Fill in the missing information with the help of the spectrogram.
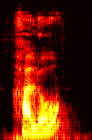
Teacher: The German H is aspirated at the beginning of a word, like in hallo.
